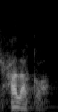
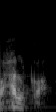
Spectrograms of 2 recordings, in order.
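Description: First: حلقة said ha-LA-qa, with a vowel between l and q; حلقة as ḥalaqa, the mistaken reading; حلقة pronounced ḥalaqa with an extra a; wrong pronunciation. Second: حلقة said ḥal-qa, l closed straight onto q; حلقة as ḥalqa, no vowel after the l; حلقة pronounced ḥalqa, two syllables; correct pronunciation. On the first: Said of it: "مش حلقة، اسمها حلقة". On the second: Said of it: "اسمها حلقة". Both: Shown as a demonstration.

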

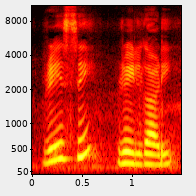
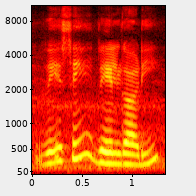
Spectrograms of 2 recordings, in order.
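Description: The two takes are said the same way.

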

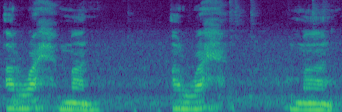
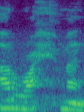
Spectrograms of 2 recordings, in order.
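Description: First: Heavy র in আর রাহমান, slow and drawn out; slow Quranic recitation. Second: Said in the usual way. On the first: Shown as a demonstration. Teacher recites আর রাহমান for students, slow and heavy. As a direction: chant আর রাহমান slowly, with a full heavy রা. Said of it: "রটারে মোটা করে পড়তে হবে।". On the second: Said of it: "এখানে তাজবিদের কি নিয়ম আছে?".

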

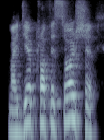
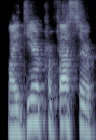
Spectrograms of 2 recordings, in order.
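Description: First: My dear Professorsche, with the ending said as sh; Professorsche, Yiddish style with sh. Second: Said in the usual way. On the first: Shown as a demonstration. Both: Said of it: "with that sh ending".

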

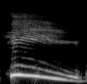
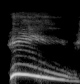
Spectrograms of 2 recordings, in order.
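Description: First: Big, high shouted heave; the same full-voiced heave shout. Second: Big, high shouted heave. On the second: Acted. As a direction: heave him out with a full-voiced shout. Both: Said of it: "shouted Father".

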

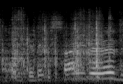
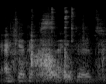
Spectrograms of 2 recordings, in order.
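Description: First: Higher, put-on excited repeat. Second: Said in the usual way. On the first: Shown as a demonstration. Vlogger mocking herself to viewers, higher, put-on. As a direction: echo her own words in a squeaky voice.

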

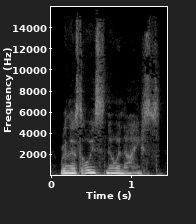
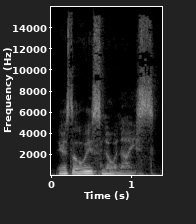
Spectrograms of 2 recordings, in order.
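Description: First: Lightly raised bird voice; wood pigeon voice. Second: Lightly voiced, lower reindeer. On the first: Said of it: "Then the wood pigeon said". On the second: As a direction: answer as the reindeer, a touch low. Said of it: "said the reindeer". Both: A narrator's reading.

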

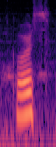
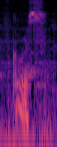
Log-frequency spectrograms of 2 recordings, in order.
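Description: First: Said in the usual way. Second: Breathy whispered sarcasm; unvoiced deadpan whisper; whispered aside. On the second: Real, not acted. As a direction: mutter it under your breath, no voice.

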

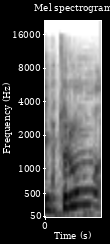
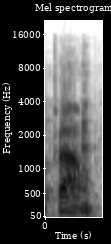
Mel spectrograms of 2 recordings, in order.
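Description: First: First "Trump" said as "troom"; Spanish-style pronunciation. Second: Second "Trump" said as "tramp"; pronounced with A. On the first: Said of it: "¿Y dice Trump o Trump?". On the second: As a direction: say Trump with an open A. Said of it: "como si fuera una A". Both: Shown as a demonstration.

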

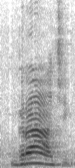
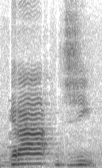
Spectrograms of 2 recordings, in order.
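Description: First: Said in the usual way. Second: "grade" split in two, gra-de; sílaba por sílaba. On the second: Shown as a demonstration. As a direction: leave a gap inside "grade", each syllable distinct. ("grade" separado em sílabas: gra-de) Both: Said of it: "Já separando a sílaba".

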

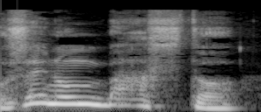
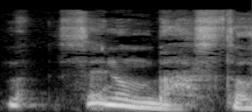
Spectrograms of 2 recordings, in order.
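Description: First: Higher, slow, exasperated repeat; exasperated outburst. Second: Bursting out. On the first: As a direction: drag it out, at the end of her rope. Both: Acted. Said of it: "Alla fine proruppe".

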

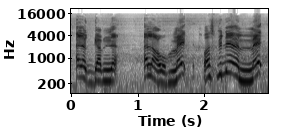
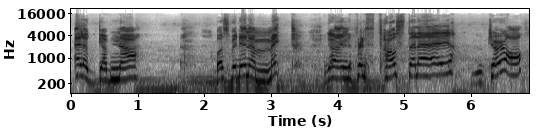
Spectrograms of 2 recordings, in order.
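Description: First: Playful mock-British greeting voice; lightly hammed-up British accent; put-on British accent. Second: Hammed-up mock-British voice; put-on British accent. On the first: Vlogger showing off an accent, mock British. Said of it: "Hey, you wanna see my accent?". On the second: Vlogger redoing the accent demo, mock British. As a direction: do a cheery fake British accent. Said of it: "this about to go like this". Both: Shown as a demonstration.

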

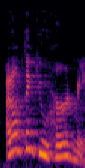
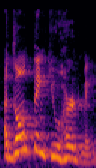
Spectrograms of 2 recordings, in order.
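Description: First: Said in the usual way. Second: Put-on menacing line in a thick Russian accent; guard threatening in a thick Russian accent; dangerous Russian accent. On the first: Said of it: "Uh, excuse me". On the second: A narrator's reading. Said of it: "dangerously in his accent thick Russian".

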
